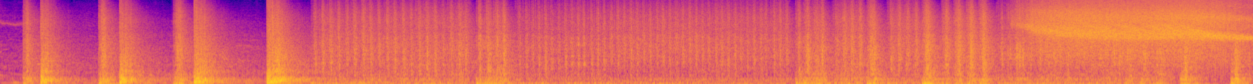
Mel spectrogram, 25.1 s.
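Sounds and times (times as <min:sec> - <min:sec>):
heavy firework bangs: 0:00.5 - 0:25.0
rapid firework reports: 0:00.5 - 0:25.0
firework shell burst: 0:06.3 - 0:25.0.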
